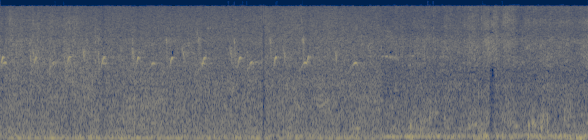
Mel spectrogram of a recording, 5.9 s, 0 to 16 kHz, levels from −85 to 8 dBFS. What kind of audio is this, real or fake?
real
